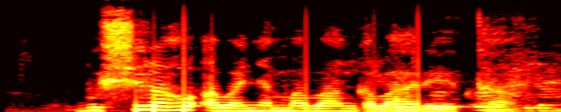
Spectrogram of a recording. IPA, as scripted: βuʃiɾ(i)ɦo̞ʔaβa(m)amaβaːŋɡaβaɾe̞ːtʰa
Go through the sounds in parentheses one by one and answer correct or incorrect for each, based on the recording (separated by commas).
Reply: incorrect, incorrect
